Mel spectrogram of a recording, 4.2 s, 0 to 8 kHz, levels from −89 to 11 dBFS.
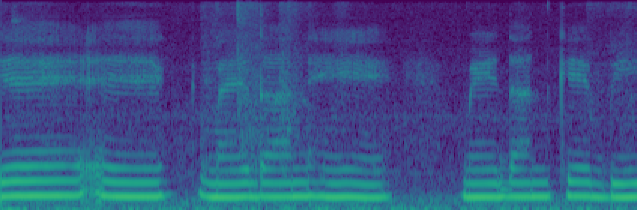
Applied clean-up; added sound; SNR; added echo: none; none; none; none.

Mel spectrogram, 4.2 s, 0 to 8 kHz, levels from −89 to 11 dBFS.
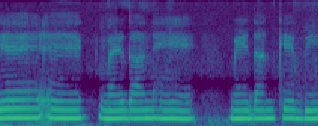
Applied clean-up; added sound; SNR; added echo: neural mask model Resemble Enhance denoiser.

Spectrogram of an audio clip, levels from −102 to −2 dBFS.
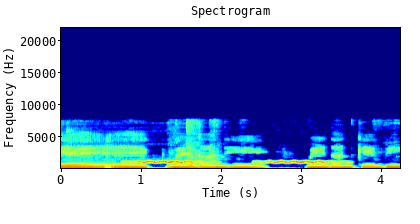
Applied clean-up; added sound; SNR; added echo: classical method Wiener filter.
